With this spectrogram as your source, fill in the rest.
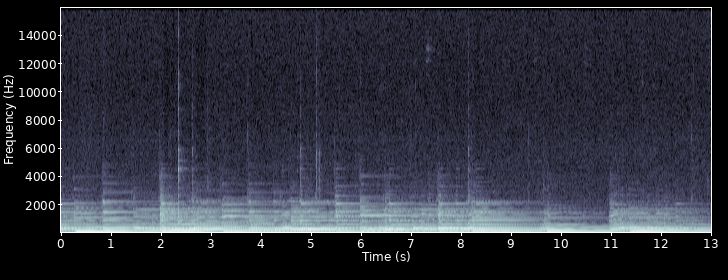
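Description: Sustained piano chords with a deep bass line underneath, changing steadily every couple of beats, full and loud.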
